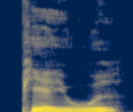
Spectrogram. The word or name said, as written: PERIODES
